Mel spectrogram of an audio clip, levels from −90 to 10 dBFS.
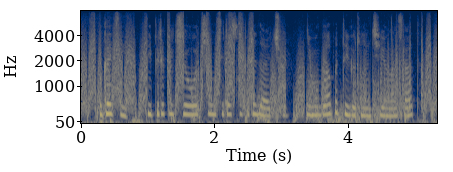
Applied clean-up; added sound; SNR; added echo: none; Scratching (performance technique); 6 dB; none.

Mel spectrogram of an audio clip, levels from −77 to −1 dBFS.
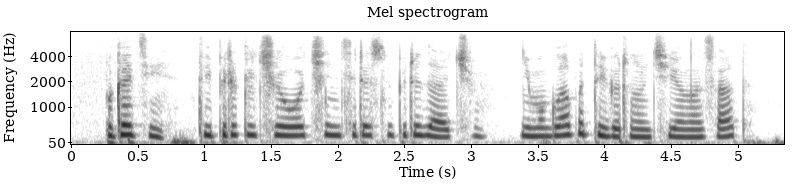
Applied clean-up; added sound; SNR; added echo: none; none; none; none.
